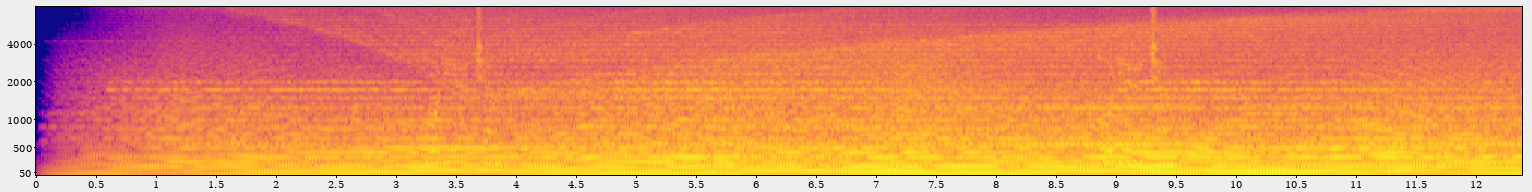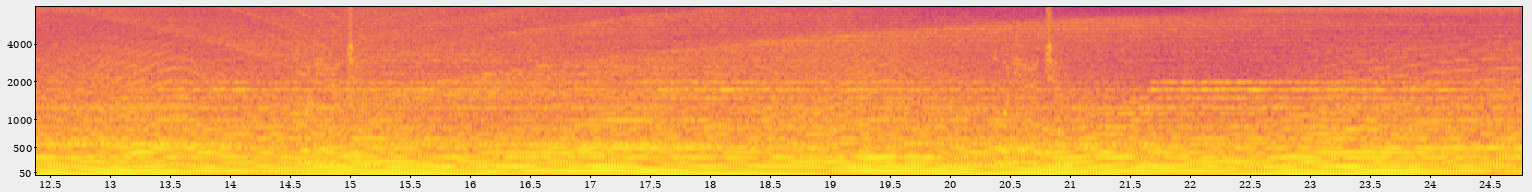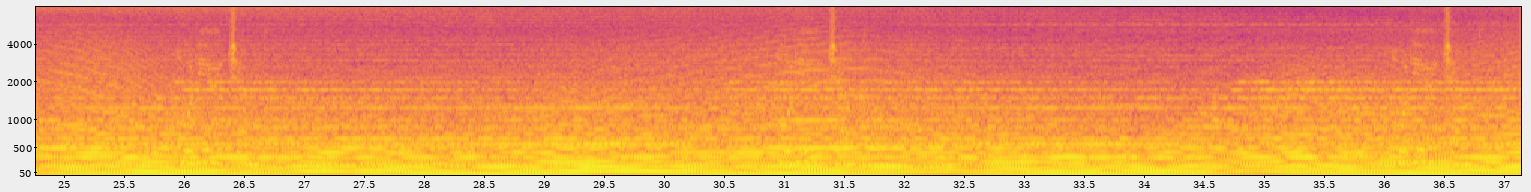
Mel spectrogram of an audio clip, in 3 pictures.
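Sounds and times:
drone: 0.1 - 37.1.

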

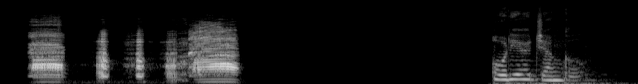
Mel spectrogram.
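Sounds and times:
goose honking: 0.3 - 2.4.

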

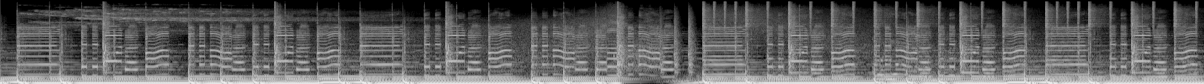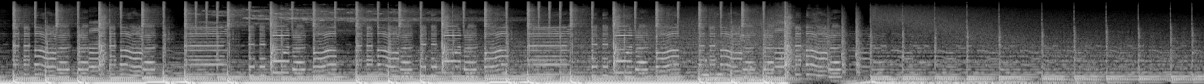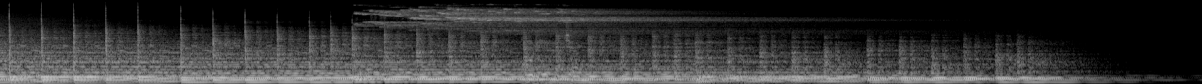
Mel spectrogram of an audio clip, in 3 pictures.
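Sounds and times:
pop beat: 0.0 - 24.5.

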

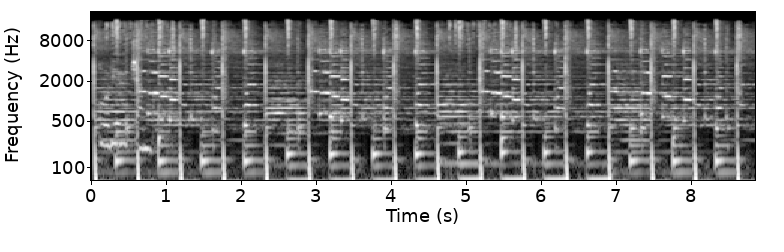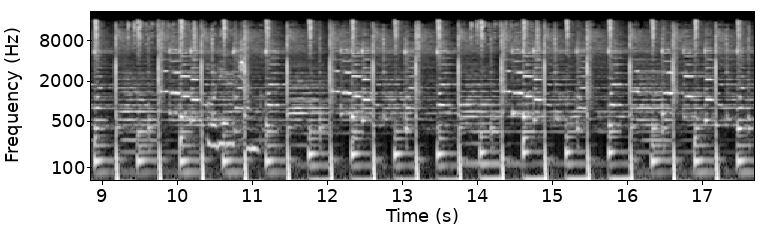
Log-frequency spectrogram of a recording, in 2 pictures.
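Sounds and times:
tropical music loop: 0.0 - 17.7.

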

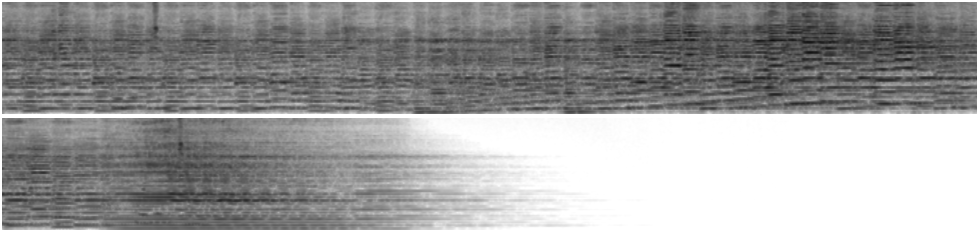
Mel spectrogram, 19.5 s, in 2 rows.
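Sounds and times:
virtuoso cello playing: 0.0 - 14.5.

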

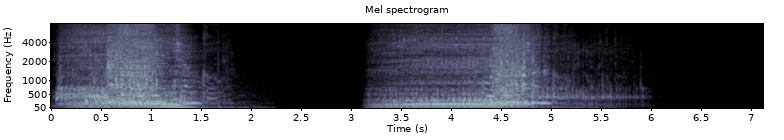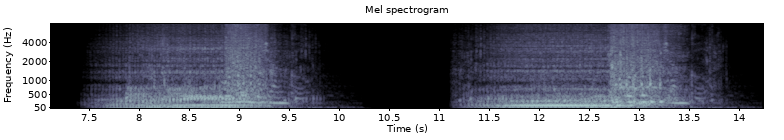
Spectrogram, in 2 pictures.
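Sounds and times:
beast growl: 0.0 - 1.6, 3.2 - 6.0, 7.5 - 9.6, 11.2 - 13.6.

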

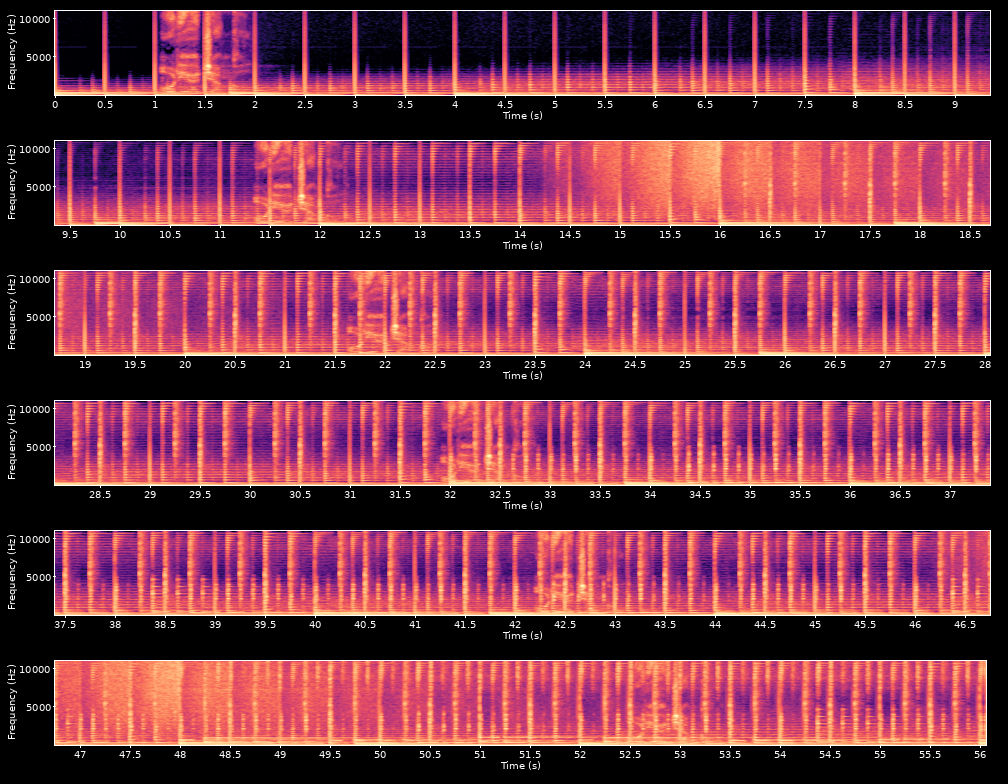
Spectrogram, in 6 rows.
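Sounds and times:
minimal ambient electronic music: 0.0 - 56.0.

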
